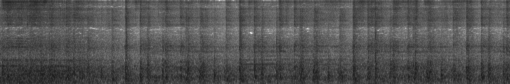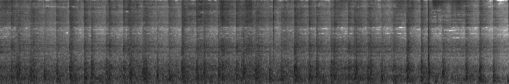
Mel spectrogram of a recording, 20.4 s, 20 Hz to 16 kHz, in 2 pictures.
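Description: Broad-gauge passenger train passing close at speed: the MLW RSD-34 diesel-electric locomotive loudest at first, then the coaches' wheels clattering rhythmically over the rail joints.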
